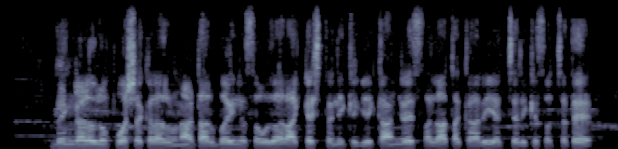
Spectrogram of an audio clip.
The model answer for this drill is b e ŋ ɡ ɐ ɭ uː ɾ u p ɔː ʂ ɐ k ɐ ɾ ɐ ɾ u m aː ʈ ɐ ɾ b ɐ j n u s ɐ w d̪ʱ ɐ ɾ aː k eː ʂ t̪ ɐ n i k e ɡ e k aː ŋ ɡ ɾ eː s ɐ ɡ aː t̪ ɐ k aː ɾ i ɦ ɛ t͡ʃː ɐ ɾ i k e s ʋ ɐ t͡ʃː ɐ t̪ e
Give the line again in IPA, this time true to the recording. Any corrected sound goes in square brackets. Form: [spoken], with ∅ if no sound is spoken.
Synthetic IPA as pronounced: b e ŋ ɡ ɐ ɭ uː ɾ u p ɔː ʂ ɐ k ɐ ɾ ɐ ɾ u [ɳ] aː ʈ ɐ ɾ b ɐ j n u s ɐ w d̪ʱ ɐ ɾ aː k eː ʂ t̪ ɐ n i k e ɡ e k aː ŋ ɡ ɾ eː s ɐ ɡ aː t̪ ɐ k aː ɾ i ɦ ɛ t͡ʃː ɐ ɾ i k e s ʋ ɐ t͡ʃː ɐ t̪ e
